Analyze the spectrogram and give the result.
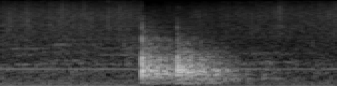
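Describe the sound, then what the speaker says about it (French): A spoon or spatula stirring seasoned food in a frying pan with parsley and a little garlic, a single brief scraping burst of sizzle and clatter that fades quickly, close and fairly loud, no talking. "Je remue tout ça"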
